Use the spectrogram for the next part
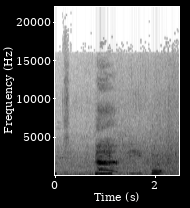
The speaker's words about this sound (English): I like Split. We have beautiful sea even in the port. It's so clear. You can't see, but you can hear the waves.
